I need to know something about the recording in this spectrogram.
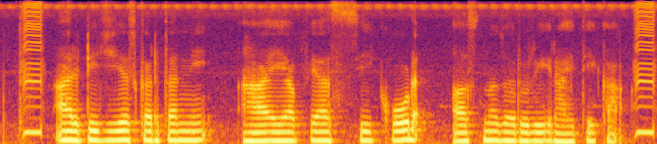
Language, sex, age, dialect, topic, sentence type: Marathi, male, 25-30, Varhadi, banking, question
